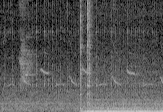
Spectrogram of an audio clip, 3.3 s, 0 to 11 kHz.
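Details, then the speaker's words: AQUA QW-781 XT twin-tub washing machine, wash timer turned on test: click then low steady motor hum, drum turning left then right smoothly; wash motor reversing normally, wiring to motor intact. "coba ini pencucinya kita putar kita lihat ya dia harus bolak-balik sobatnya"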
